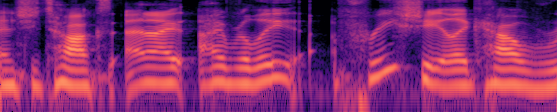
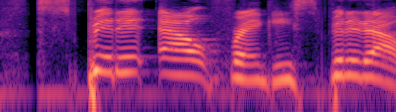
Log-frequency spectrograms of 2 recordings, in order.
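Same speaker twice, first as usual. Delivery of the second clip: firmest stern mother voice, pitched up; 7 semitones higher, 4 dB louder than usual. A mother retells what she told Frankie, retelling her stern mom voice. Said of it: "I got my most stern mom voice I could muster".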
